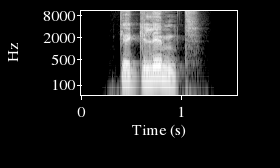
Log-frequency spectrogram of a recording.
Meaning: past participle of glimmen
- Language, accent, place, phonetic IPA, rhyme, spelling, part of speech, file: German, Germany, Berlin, [ɡəˈɡlɪmt], -ɪmt, geglimmt, verb, De-geglimmt.ogg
